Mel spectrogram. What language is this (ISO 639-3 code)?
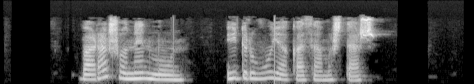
chm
